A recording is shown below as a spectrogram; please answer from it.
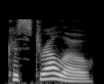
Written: castrello

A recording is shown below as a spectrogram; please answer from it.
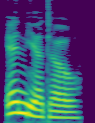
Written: enyeto

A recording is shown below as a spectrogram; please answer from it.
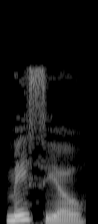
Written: maceo

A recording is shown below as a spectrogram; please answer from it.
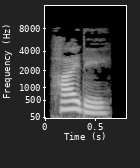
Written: heidi

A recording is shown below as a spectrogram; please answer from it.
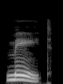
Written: mayte

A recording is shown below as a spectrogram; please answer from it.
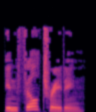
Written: infiltrating

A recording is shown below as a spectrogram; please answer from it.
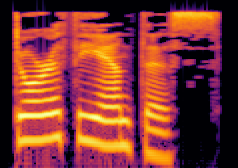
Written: dorotheanthus

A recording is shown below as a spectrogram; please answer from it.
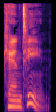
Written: canteen

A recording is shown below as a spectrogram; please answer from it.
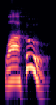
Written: wahoo

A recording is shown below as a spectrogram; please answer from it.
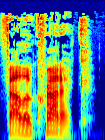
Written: phallocratic

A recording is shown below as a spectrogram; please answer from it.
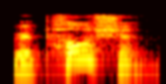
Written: repulsion

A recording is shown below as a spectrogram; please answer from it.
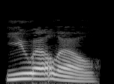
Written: ull

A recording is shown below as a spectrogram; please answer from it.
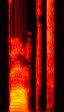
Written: bucked

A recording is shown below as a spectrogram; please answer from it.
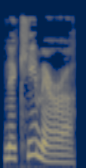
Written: nakimera

